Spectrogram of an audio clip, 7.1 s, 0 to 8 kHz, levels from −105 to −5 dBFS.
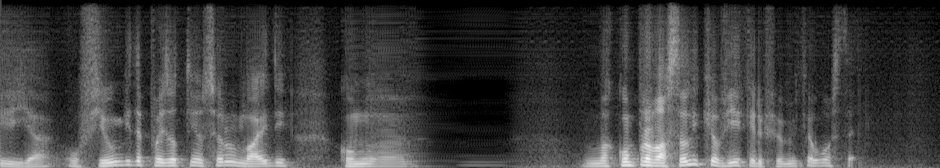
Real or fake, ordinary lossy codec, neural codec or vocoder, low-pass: fake; none; codec, 16 kHz, about 1 kbps, DyCAST, with the encoder's durations; none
